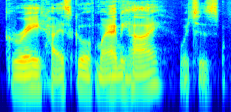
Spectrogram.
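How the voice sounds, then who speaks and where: A man from Cuba in his late forties, a restaurant owner telling his story as a guest, relaxed and hesitant with many fillers. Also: low-pitched, moderate pace. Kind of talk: interview answers, personal story. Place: podcast room in a restaurant.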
